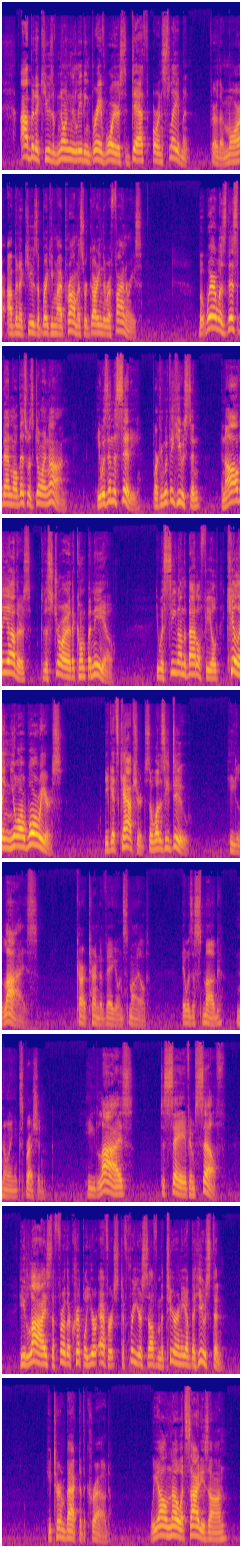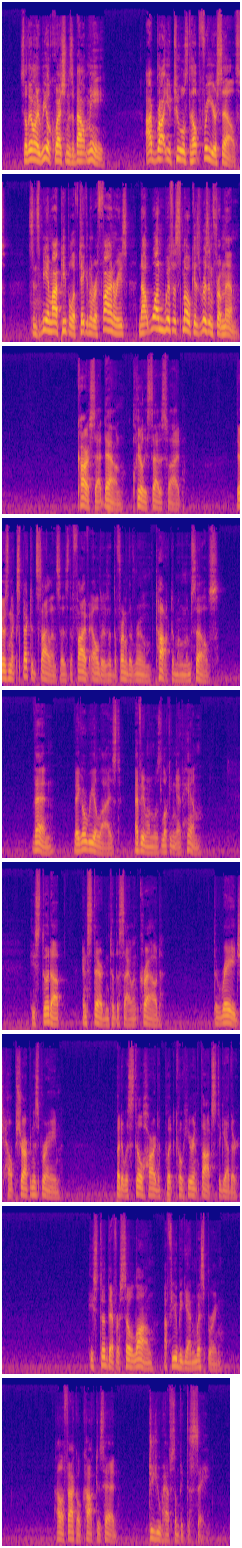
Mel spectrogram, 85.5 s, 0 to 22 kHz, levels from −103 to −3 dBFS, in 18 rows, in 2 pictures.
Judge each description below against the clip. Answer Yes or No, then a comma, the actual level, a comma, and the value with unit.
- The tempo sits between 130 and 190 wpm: Yes, average, 160 wpm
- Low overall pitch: Yes, low, 130 Hz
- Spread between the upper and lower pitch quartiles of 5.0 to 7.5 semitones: Yes, wide, 5.5 semitones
